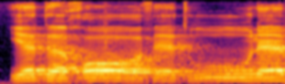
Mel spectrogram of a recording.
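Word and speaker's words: يتخافتون: യതഖാഫതൂന ബൈനഹും, ഈ പദത്തിൽ ഖാഇനും അലിഫിനും മാത്രമാണ് തഫ്ഖീമുള്ളത്. ഖാ എന്ന ഹെവിയാക്കിയുള്ള ശബ്ദഭാരത്തോടെ ഉച്ചരിക്കുന്ന ആ ഉച്ചാരണം. യതഖാഫതൂന, മറ്റക്ഷരങ്ങളെല്ലാം തർഖീഖിൻ്റേതാണ്, ഇസ്തിഫാലിൻ്റെ ഹർഫുകളാണ്. യതഖാഫതൂന ബൈനഹും, ബൈനഹും എന്നതിൽ അന്ത്യത്തിലെ സാക്കിനത്തായ മീമിനെ ഇൽഹാർ ഷഫവി നൽകി മണിക്കാതെ വെളിവാക്കണം.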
